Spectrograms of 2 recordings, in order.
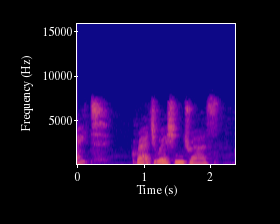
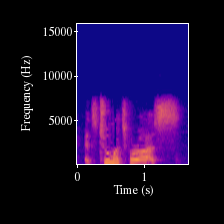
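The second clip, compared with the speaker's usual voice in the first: firm mother; 9 semitones higher, 9 dB louder than usual. Acted. Mama refusing, loud high.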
